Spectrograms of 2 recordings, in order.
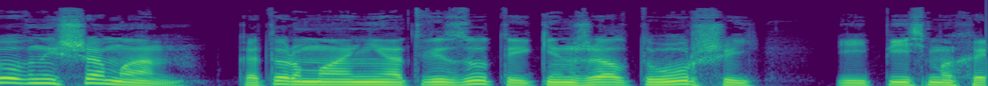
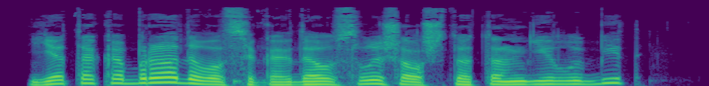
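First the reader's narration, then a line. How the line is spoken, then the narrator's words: Sighing, reminiscent. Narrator (Russian): вздохнул, вспомнив случайный разговор на улице, а затем его подтверждение в храме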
